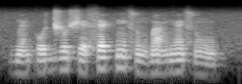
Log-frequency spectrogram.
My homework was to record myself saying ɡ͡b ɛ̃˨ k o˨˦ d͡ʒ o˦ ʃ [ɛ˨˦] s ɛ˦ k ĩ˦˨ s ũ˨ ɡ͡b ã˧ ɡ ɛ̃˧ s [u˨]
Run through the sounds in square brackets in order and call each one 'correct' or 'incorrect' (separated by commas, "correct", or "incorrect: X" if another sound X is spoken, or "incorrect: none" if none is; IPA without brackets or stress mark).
incorrect: ɛ˧, incorrect: ũ˨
